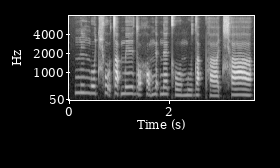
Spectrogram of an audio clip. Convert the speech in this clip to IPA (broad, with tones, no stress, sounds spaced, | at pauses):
n ĩ˦ ŋ o˦ t͡ɕʰ o̰˦˨ ʊ̯ t ä˦ ʔ m e˦ ɪ̯ d ɔ̰˦˨ h ɔ̰˦˨ ŋ ɛ˦ ʔ n ɛ˦ kʰ o˨ ʊ̯ m u˨ d ä˦ ʔ pʰ ä˨ t͡ɕʰ ä˦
